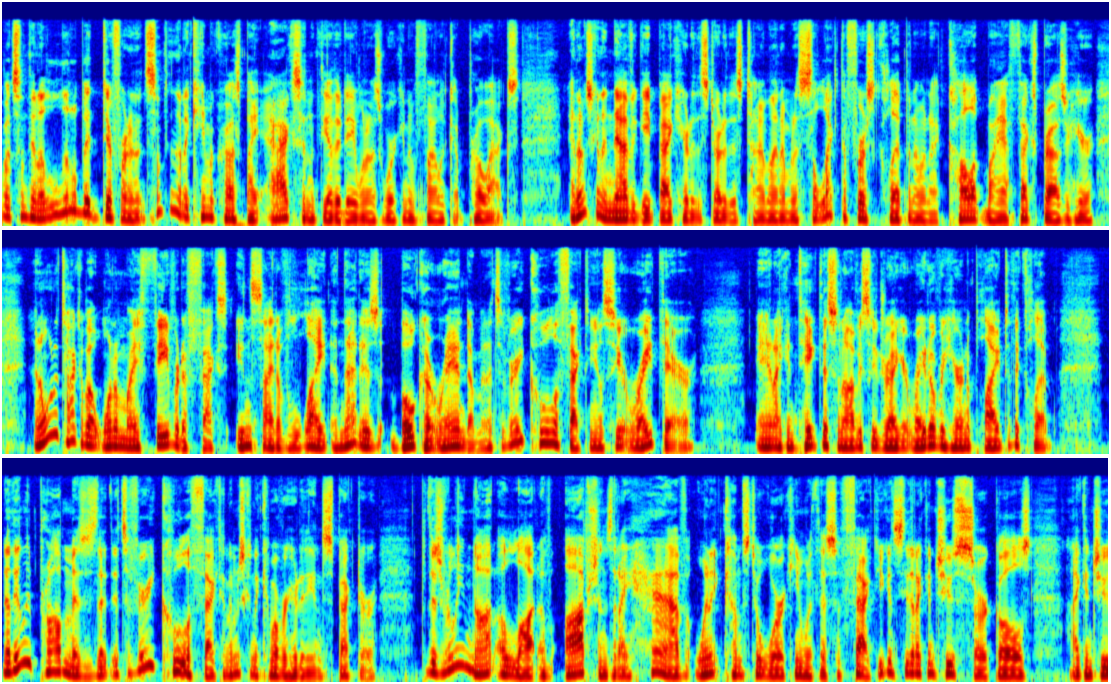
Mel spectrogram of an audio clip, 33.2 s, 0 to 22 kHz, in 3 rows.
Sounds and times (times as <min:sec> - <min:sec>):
Speech: 0:00.0 - 0:18.0, 0:18.6 - 0:33.2.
